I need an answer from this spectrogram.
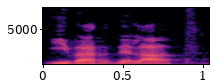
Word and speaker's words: Ivar De Laat: name is renat moo and today I'm with Evar deat I hope I'm pronouncing correctly that's very good actually perfect uh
